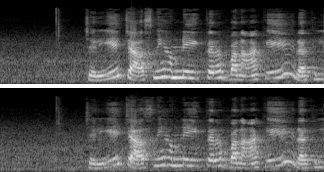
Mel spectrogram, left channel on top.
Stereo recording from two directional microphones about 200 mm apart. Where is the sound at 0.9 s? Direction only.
55° left (ahead or behind).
